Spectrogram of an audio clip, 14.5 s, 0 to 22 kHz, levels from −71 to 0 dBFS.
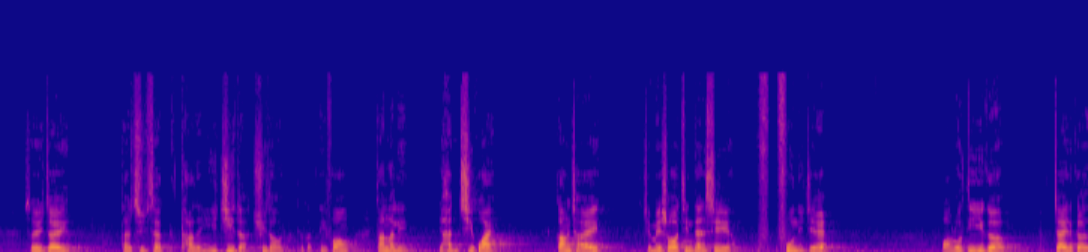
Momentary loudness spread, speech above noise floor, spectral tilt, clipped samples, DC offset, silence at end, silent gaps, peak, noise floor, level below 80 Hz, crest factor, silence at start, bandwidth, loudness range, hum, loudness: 17 LU; 26 dB; -5.5 dB/octave; under 0.1%; under 0.1%; 0 s; none; -10 dBFS; -55 dBFS; -66 dBFS; 20 dB; 0.35 s; 16 kHz; 4 LU; none; -30 LUFS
